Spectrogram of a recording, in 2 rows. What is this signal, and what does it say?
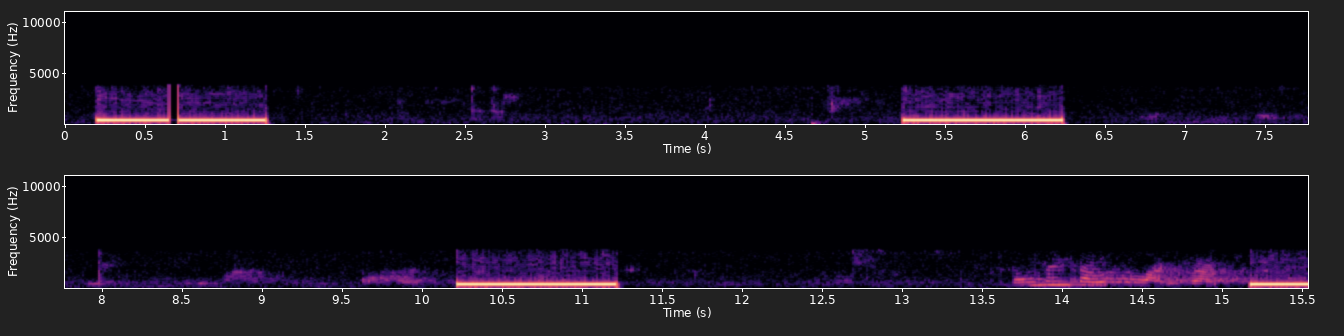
Ringback tone (Europe, 425 Hz), with speech.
